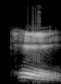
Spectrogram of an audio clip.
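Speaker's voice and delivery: "খেই" with a strong puff after k; loud "খেই", starting like খ; aspirated K. Shown as a demonstration. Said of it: "খ এর মতো উচ্চারণ হবে".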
